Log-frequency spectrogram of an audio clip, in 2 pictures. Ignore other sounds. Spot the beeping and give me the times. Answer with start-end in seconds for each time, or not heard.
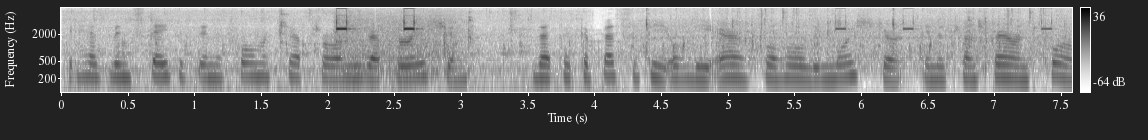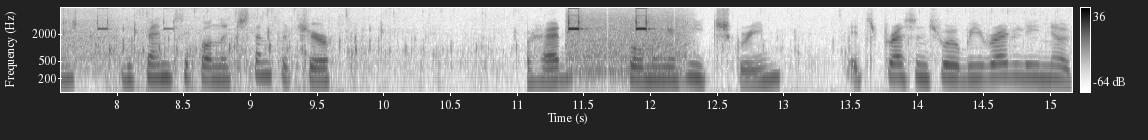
2.0-3.1, 5.8-8.4, 11.3-12.3.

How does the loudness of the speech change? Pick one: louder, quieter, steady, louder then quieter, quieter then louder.
steady.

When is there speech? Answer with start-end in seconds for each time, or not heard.
0.1-9.7, 11.1-15.1.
